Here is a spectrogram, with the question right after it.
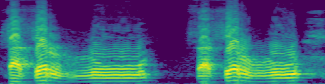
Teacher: फ़ी को रा में मिलाते हुए भी हेवी और रू को दोबारा पढ़ेंगे तब भी हेवी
